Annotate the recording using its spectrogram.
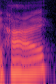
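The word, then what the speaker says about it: Haigh: male name yeah Bernard so if you see Bernard hay eight and it's spelled h-a-i-g-h or unless you say hi instead of hey I don't know okay but she is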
